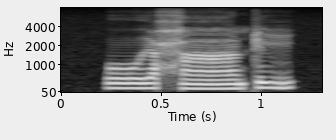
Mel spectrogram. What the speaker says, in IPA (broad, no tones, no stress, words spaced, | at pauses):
oːɪ̯ħãːʈi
